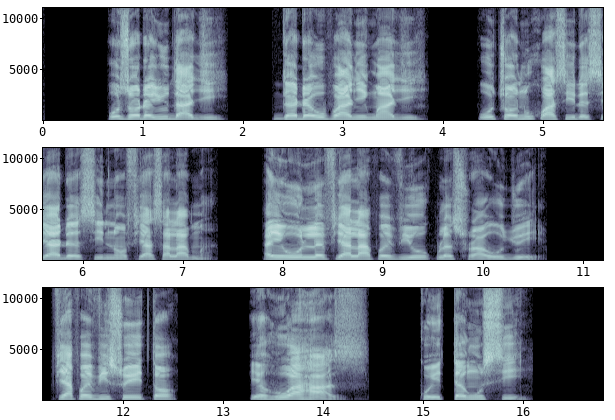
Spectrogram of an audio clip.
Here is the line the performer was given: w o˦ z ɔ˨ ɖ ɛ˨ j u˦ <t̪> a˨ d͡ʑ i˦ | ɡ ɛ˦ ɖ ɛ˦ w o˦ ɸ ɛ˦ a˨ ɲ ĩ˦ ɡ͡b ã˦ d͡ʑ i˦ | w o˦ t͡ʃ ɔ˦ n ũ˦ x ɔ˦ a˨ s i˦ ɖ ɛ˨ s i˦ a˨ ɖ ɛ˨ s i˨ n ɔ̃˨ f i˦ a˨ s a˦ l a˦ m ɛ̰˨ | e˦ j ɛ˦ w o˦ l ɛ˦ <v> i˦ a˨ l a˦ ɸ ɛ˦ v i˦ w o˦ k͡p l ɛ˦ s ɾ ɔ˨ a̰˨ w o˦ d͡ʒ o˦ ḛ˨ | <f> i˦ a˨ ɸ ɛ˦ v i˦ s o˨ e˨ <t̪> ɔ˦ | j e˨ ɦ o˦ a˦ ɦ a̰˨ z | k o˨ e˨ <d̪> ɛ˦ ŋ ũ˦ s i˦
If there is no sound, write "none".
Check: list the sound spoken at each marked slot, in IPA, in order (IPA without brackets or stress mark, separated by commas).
d̪, f, f, t̪, t̪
